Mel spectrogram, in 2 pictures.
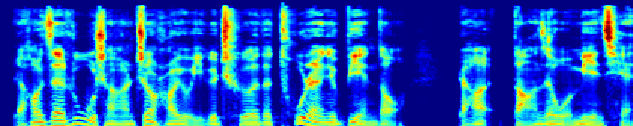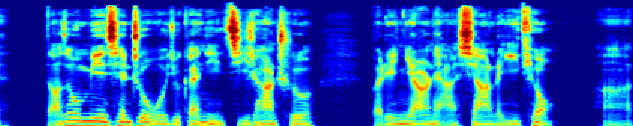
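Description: Comedian, male, low voice, dry close mic, lively storyteller. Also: no room sound. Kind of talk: stand-up joke telling.

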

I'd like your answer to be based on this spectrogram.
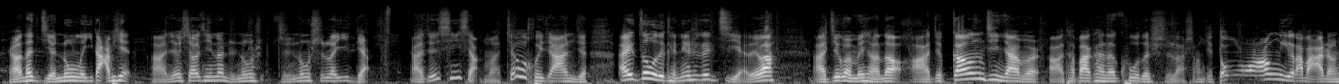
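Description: A man telling comic stories as a host, jokey and lively, acting out quoted people in raised voices. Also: mid-range voice. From Northeast China. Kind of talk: comic storytelling monologue.

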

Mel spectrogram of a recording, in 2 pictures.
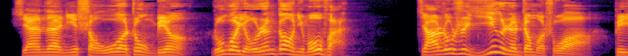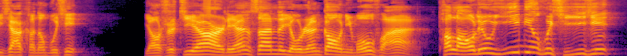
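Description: Man doing a hushed, shrewd old general. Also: a little high. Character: shrewd, proud male general, confiding.

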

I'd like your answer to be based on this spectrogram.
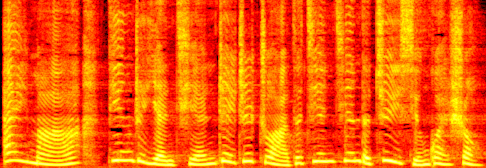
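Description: A woman reading a children's story aloud in a playful, animated way. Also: sits high, unhurried.

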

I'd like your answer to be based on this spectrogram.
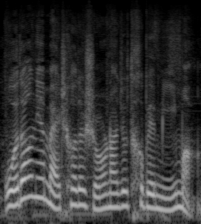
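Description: A woman's voice: medium pitch, very animated, racing, soft background music. A female host telling scripted comic stories in a playful way, chuckling between jokes.

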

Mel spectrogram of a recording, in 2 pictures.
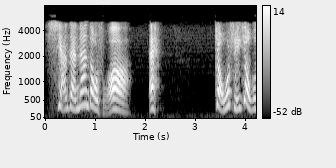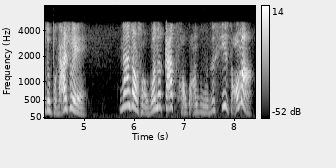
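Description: A sly young man in disguise, put on by a woman storyteller, grumbling under his breath and whining his stubborn refusals. The voice sits high and swoops lively. The old recording sounds dull and lo-fi. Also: unhurried, husky, heavily acted. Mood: scheming mutter. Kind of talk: traditional storytelling with sung ballad.

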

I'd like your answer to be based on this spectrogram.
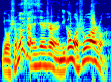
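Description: A man's voice: fairly high pitch, huge pitch swings, fast talker, a little mellow. A man voicing a rich, blustering male patron who teases and scolds his friend. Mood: teasing. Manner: teasing, scolding.

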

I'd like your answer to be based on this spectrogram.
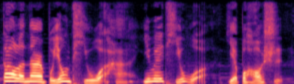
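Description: Against a noisy background, a woman with a fairly high voice reads out one short funny anecdote after another at normal speed. Her intonation is lively, she narrates like a storyteller, and she gives a soft chuckle whenever a punchline hits.

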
